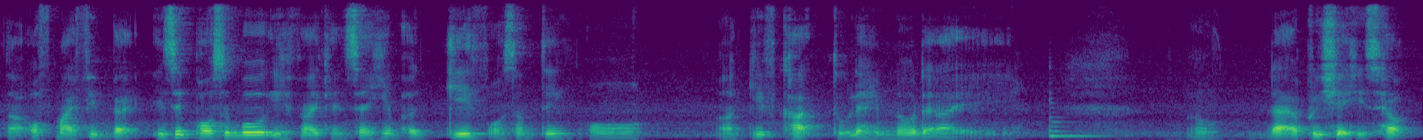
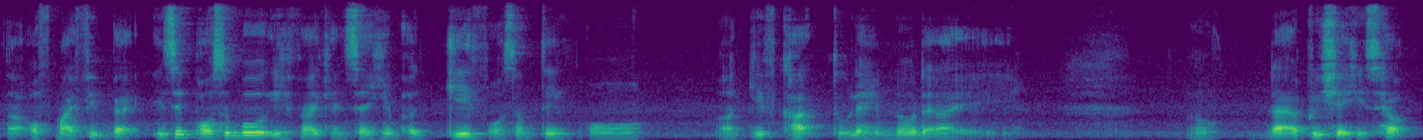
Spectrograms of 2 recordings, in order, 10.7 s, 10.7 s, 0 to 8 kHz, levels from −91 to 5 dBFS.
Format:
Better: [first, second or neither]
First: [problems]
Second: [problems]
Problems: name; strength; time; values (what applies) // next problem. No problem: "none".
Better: second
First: background sound (Bowed string instrument); 20 dB below the speech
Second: none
